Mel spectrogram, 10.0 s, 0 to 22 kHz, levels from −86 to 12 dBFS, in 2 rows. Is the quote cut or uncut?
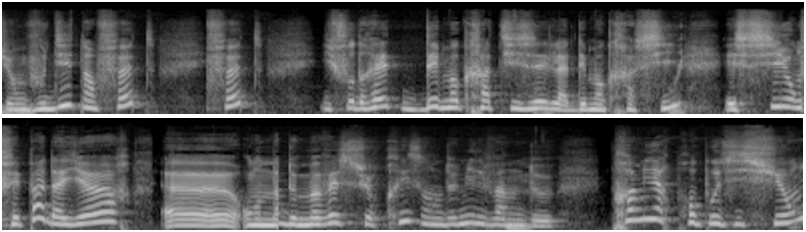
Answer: cut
